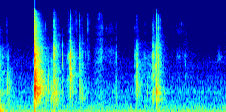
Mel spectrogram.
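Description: A small clear plastic storage case snapped open: one sharp click, then a few lighter plastic clicks and knocks as the circuit-board module inside is handled and lifted out.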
